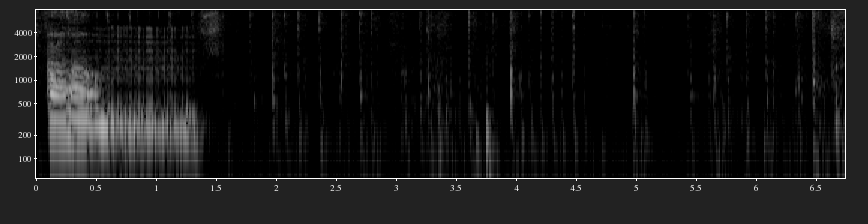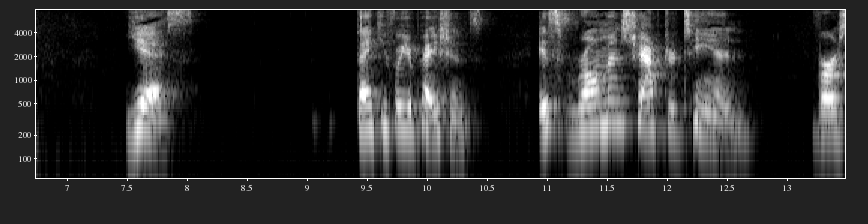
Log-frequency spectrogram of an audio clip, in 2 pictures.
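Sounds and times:
speech: 0.1 - 1.6, 7.5 - 8.1, 9.4 - 13.4
typing keywords on a computer keyboard: 0.1 - 6.8.

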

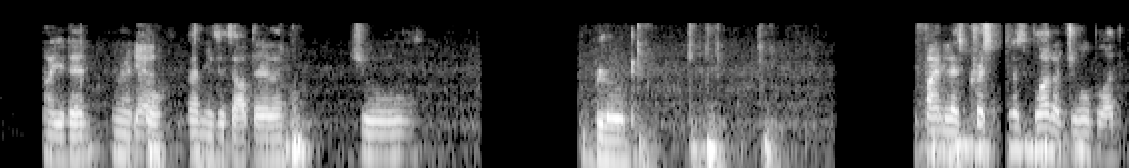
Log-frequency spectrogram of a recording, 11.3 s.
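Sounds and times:
speech: 0.4 - 4.2, 5.8 - 6.5, 9.2 - 11.2
computer keyboard keystrokes typing a film title: 6.3 - 7.8.

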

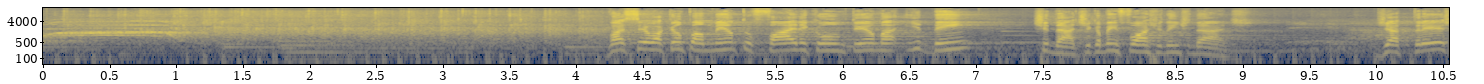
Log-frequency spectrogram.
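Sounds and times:
audience applause: 0.0 - 4.6
speech: 4.3 - 9.1, 10.0 - 10.5.

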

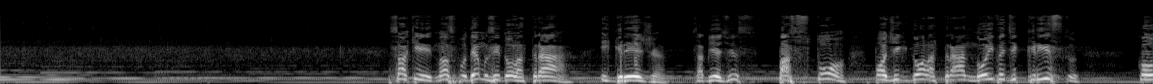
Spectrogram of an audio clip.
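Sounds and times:
audience applauding: 0.0 - 4.1
speech: 3.9 - 11.5.

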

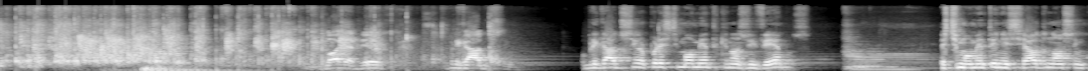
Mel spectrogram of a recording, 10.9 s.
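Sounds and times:
audience applause: 0.0 - 5.1
speech: 3.3 - 5.1, 5.8 - 8.7, 9.4 - 10.8.

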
